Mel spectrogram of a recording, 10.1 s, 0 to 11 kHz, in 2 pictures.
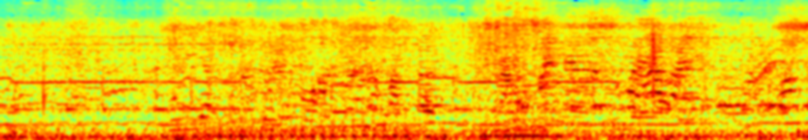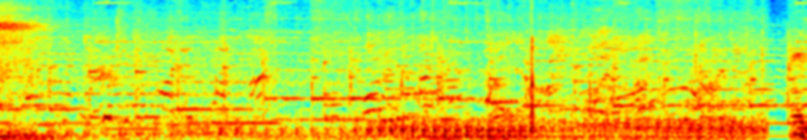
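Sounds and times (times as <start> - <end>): music with held tones: 0.0 - 10.0
people talking: 0.0 - 10.0.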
